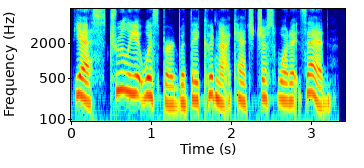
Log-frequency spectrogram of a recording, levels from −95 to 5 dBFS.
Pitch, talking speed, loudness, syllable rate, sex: 230 Hz, 225 wpm, -18 LUFS, 5.1 syllables/s, female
